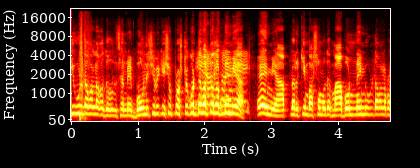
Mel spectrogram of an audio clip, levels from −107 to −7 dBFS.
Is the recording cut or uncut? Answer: cut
